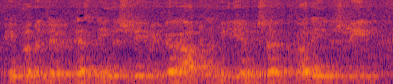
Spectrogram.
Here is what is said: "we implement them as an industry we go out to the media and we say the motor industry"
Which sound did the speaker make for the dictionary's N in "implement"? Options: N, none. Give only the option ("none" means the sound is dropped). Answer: N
